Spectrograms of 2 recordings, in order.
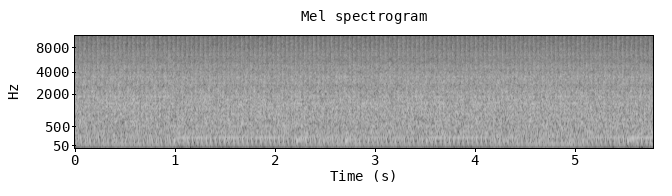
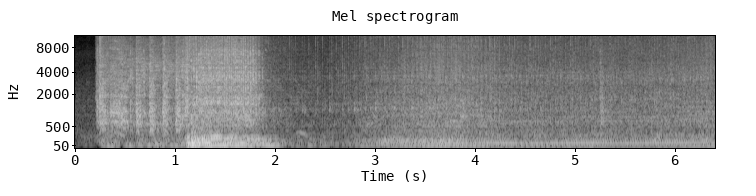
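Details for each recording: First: Honda K-series engine stone cold just after fixing a cold-start rattle, no idle air control valve fitted so slightly hard to start: steady, fast cold idle with an even beat and no rattle, running perfectly. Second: Honda K-series engine cold start: harsh metallic clatter for under two seconds before settling to idle; rattle present for months and worsening.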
